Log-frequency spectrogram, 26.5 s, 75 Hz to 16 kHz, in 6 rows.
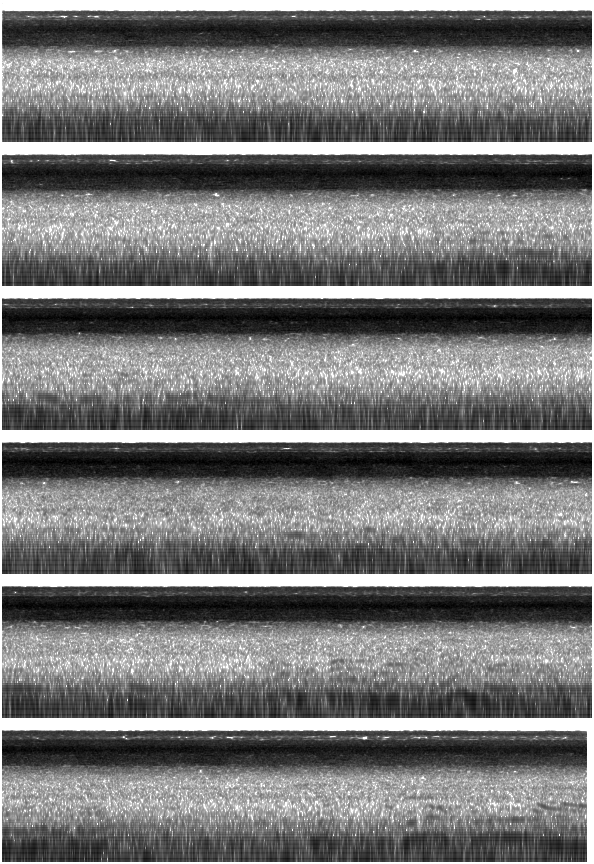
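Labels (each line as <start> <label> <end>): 0.0 Cicadas chirp loudly and continuously in a field. 26.5
8.1 A male voice makes announcements over a microphone in the distance. 11.8
13.5 A distant voice making announcements over a microphone in the background. 26.5
21.0 Motorbikes driving by in the distance. 26.5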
